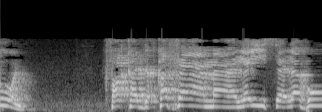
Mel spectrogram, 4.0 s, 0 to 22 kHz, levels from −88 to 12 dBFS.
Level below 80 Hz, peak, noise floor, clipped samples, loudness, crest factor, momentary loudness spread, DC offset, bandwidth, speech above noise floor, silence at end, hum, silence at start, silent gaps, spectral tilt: -44 dBFS; 0 dBFS; -41 dBFS; under 0.1%; -11 LUFS; 12 dB; 5 LU; under 0.1%; 5.4 kHz; 29 dB; 0 s; none; 0 s; none; -8 dB/octave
